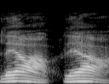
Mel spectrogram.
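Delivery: slow, mumbled delivery. Retelling what was said on the phone: imitating someone mumbling. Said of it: "they were mumbling something like".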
